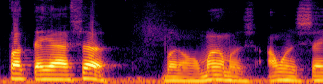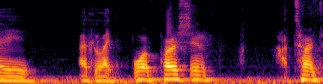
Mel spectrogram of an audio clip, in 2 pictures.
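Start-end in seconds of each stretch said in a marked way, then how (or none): 0.1-1.1 emphatic boast. Retold or imitated. Boasting about the fight.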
